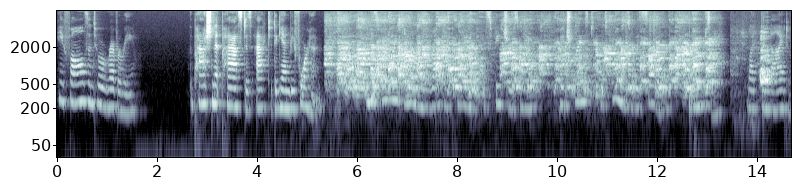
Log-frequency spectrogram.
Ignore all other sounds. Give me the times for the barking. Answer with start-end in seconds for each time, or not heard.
5.3-14.2.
